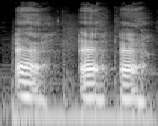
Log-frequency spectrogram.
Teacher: Eh has a very neutral opening. Eh. Teeth are slightly open, but my lips aren't really doing anything. They're just chilling.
